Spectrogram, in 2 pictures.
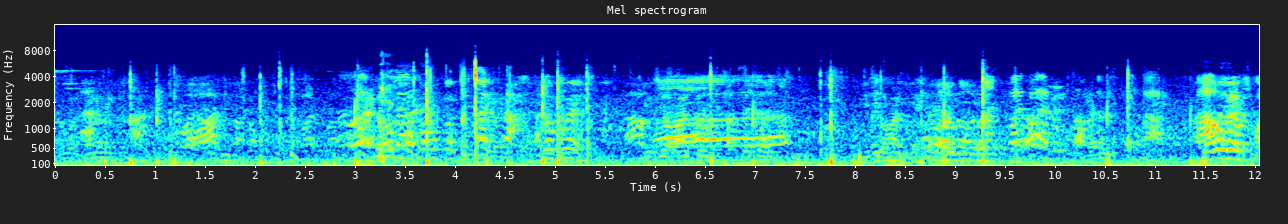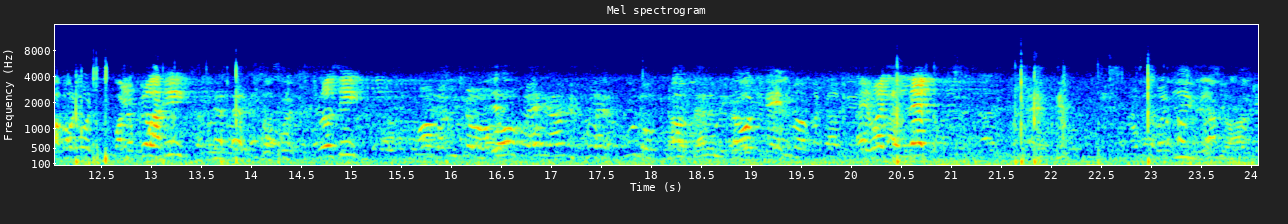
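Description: Voices of footballers and coaches calling out during a training drill, with no clear words, mixed with scattered short thuds and knocks.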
